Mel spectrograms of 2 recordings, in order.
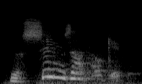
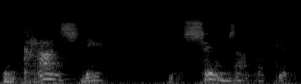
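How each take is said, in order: First: Raised, ringing "Your sins are forgiven"; priestly declaration. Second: Tender absolution. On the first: Minister declaring forgiveness to the confessing sinner, raised pronouncement. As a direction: pronounce it high, like a priest giving absolution. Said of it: "to declare to people on their confession". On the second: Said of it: "And the minister tells him". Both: Retold or imitated.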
